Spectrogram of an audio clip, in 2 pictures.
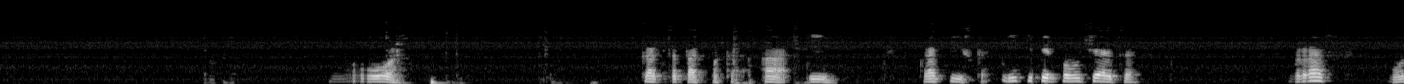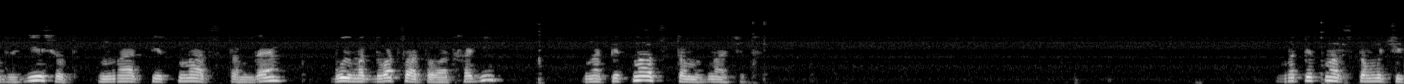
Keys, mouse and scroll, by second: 2.2-3.8 middle drag, 4.6-5.4 shift+middle drag, 7.2 a, 8.0 i, 9.4-19.5 drag, 24.7-27.2 middle drag.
